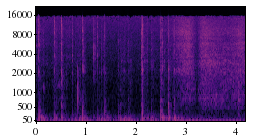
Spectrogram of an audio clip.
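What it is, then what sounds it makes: Glossy magazine pages tapped and scratched. Long nails tap and scratch across the coated pages of a glossy magazine lying open to a spread about crustaceans. Quick, dull, low taps patter in an uneven run, then give way near the end to a softer, steady scratching hiss across the paper.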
